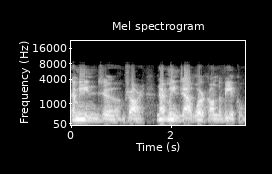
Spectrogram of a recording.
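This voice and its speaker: This is a man using a put-on character voice. His pitch is very deep and low. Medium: actual play. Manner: folksy, polite, drawling.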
